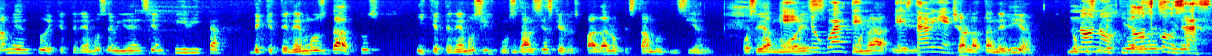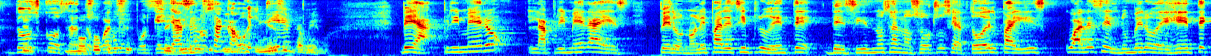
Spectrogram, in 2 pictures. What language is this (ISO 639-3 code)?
spa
